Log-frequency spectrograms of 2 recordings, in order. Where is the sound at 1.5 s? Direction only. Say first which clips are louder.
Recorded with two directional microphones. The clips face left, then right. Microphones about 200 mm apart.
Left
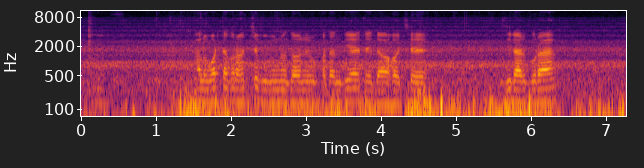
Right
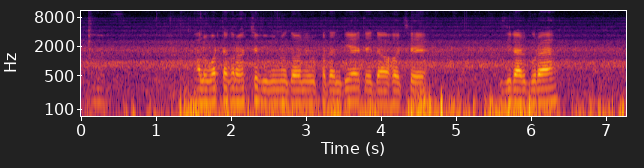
Right 3 dB; 15° right (ahead or behind).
